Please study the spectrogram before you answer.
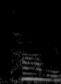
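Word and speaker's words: Kaworu: Shinji talks to Raru for a bit about how Karu, that's how you pronounce it.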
